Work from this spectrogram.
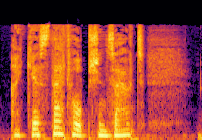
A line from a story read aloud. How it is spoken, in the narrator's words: Aurora quietly said to no one in particular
